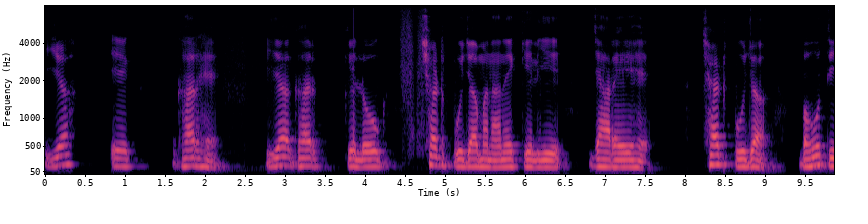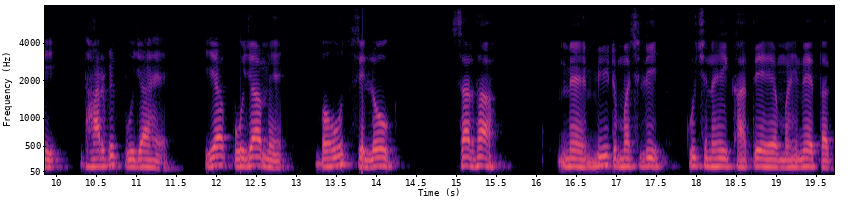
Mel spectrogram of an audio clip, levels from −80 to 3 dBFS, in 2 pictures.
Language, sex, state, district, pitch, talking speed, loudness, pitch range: Hindi, male, Bihar, Supaul, 140 Hz, 120 wpm, -30 LUFS, 130-150 Hz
